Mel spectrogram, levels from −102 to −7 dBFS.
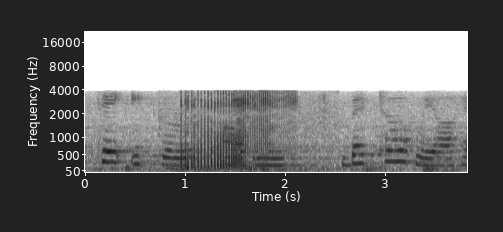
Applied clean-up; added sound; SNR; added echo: none; Fart; -2 dB; reverberation time 2.0 s.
